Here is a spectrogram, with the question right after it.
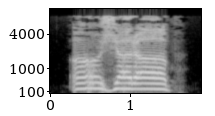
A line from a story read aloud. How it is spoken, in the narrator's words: Penny groaned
